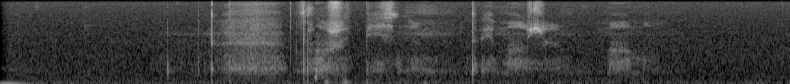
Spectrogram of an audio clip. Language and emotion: Russian, sad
